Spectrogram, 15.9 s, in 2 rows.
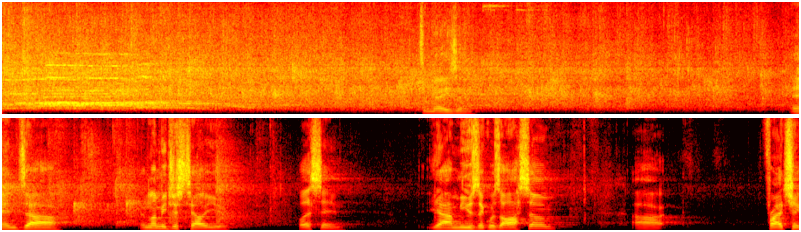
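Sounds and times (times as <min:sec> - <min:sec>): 
audience applause: 0:00.0 - 0:10.4
speech: 0:04.2 - 0:04.8, 0:07.9 - 0:08.6, 0:09.3 - 0:10.3, 0:10.9 - 0:11.5, 0:12.2 - 0:13.6, 0:14.3 - 0:14.7, 0:15.6 - 0:15.9.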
